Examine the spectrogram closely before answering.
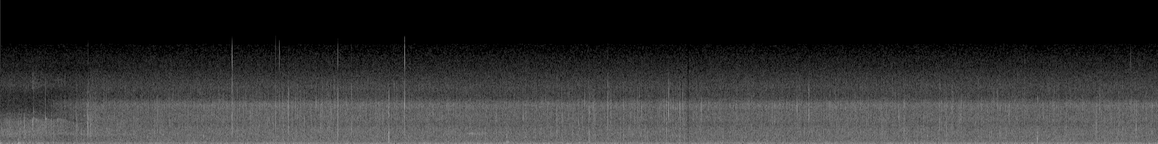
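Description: Steady heavy rain falling, an even hiss with a few sharp ticks of single drops scattered through it.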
